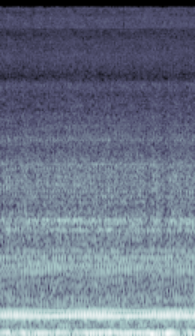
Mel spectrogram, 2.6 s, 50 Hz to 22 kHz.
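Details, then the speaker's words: Sea-Doo 951 DI two-stroke after custom rebuild, air system fed shop compressed air at a steady 80 psi, fuel pressure steady; steady, even idle around 1450 rpm with constant hum, no misses or knocks; normal idle. "all right so with compressed air at 80 psi into our fitting here we're running smooth steady we should be idling at around 1450 rpm that's perfect"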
